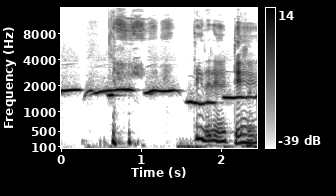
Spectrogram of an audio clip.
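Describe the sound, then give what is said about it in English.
A wordless jingle tune is whistled clearly, with a few held, melodic notes separated by short pauses. A low accompaniment joins under the second half. “Was it Lost Valley that had that like whistling? It wasn't really, there weren't any words to it, but it like the whistling tune.”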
